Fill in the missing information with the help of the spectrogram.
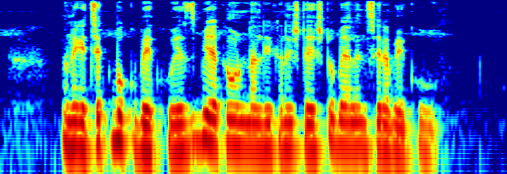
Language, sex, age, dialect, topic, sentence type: Kannada, male, 18-24, Coastal/Dakshin, banking, question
